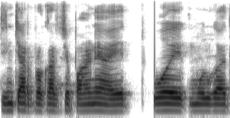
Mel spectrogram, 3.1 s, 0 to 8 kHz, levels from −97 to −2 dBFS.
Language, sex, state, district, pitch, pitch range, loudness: Marathi, male, Maharashtra, Dhule, 125 Hz, 125-130 Hz, -17 LUFS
